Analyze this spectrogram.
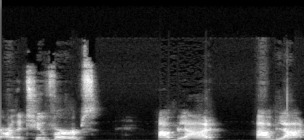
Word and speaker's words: habla: the two verbs blood habla remember that H is silent H is at the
